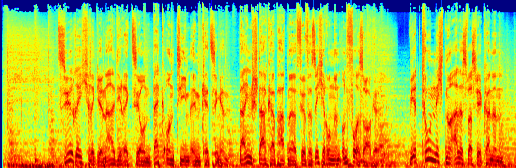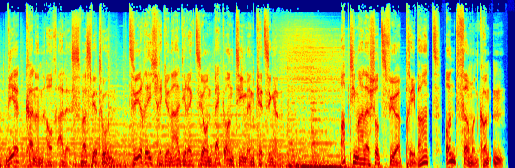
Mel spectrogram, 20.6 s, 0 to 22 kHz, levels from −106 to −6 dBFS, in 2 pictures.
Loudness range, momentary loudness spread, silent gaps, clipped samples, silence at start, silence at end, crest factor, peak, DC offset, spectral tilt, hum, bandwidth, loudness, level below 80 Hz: 1 LU; 6 LU; none; under 0.1%; 0.05 s; 0.25 s; 10 dB; 0 dBFS; under 0.1%; -4 dB/octave; none; over 20 kHz; -9 LUFS; -18 dBFS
